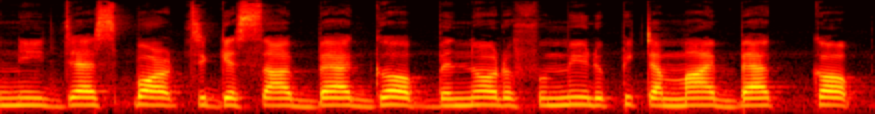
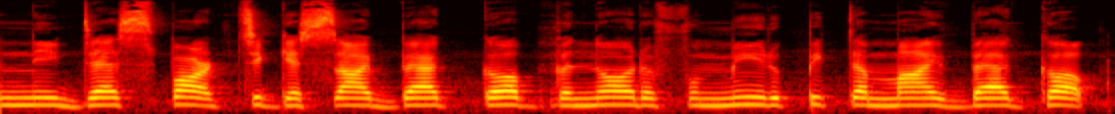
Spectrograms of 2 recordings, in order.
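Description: First: The line is said at normal speed. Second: The line is said slowly. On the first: The speaker calls it wrong. "我最后一句话好像没有慢下来" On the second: The speaker calls it right. "再来一次"

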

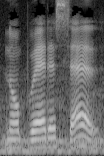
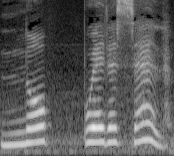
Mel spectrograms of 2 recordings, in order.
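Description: First: It is said very calmly and evenly. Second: It is said with surprise and lively intonation.

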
